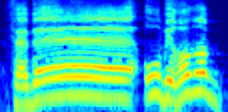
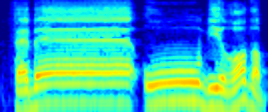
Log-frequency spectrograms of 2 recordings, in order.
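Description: First: The final 'u' of the first word is dropped. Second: The final 'u' of the first word is lengthened. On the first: The speaker calls it wrong. "انا اخطات وانا بقراها بس متعمد عشان ابين الخطا" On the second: The speaker calls it right. "لابد من بيان المد في الواو"

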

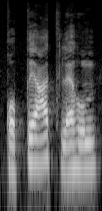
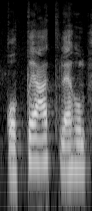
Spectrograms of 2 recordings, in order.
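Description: No difference in how they are said.

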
